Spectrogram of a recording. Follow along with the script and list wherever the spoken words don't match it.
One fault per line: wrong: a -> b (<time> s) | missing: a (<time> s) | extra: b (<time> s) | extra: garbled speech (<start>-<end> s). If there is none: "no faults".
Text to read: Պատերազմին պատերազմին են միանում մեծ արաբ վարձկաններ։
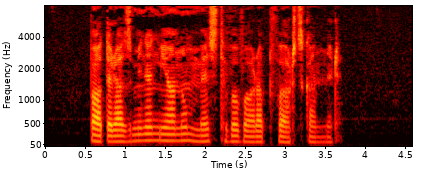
missing: պատերազմին (1.3 s)
extra: թվով (2.2 s)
